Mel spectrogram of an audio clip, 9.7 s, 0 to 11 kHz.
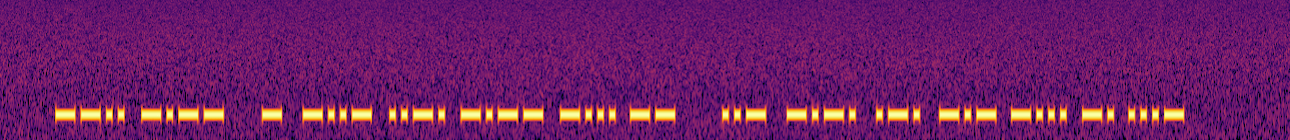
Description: Morse code, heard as a keyed tone, hand-sent with a paddle, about 27 wpm, 610 Hz. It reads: ZY TXFYBM UCRKBNV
